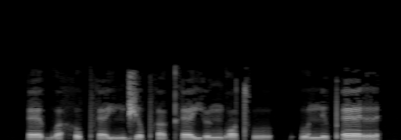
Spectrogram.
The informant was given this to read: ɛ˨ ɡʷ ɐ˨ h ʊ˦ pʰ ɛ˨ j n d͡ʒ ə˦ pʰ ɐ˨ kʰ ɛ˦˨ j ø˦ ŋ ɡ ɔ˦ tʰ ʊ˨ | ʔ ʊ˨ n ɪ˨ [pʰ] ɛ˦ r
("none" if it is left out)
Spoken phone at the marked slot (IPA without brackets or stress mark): pʼ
